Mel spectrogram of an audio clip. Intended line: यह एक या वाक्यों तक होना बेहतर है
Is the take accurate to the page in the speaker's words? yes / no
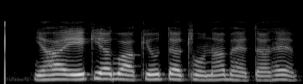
yes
